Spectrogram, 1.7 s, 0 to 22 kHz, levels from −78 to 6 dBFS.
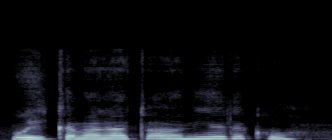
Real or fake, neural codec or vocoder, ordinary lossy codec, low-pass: fake; codec, 32 kHz, 1.9 kbps, SNAC; none; 14.4 kHz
